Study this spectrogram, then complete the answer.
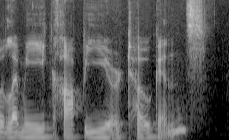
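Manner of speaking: ordinary talk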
